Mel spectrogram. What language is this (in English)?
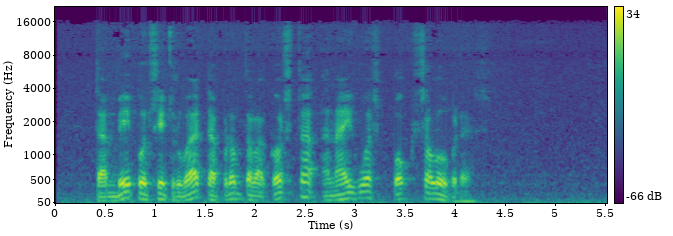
Catalan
